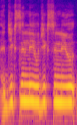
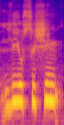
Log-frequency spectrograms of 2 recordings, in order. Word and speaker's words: Cixin Liu: Liu şeklinde olduğu için bu yazardan bahsederken ciksin li vixen diye telaffuz etmeye çalıştık ama aslında ciksin kısmı soyadı yani soyadı adı şeklinde yazılmış Yani aşağı yukarı lius işin gibi bir telaffuzu var gerçi ben de büyük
